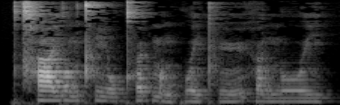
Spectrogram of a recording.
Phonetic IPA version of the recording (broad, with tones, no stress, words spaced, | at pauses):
t͡sʰaː˧jʊ˨˥ŋt̪ʰiː˨w kʰɵ˧t̚mʊ˨˩ŋ kʷe˨jpʰyː˨˥hɵ˧nn̪uː˧j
